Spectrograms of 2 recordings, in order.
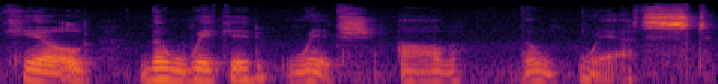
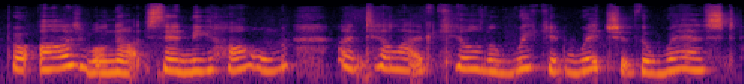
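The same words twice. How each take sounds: First: Storyteller drops into a grave hush; slow ominous narration. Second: Put-on high, young girl's plea; lifted girlish voice; Dorothy's voice. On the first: A narrator's reading. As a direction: let the witch's name land darkly. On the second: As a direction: voice the little girl near tears. Dorothy speaks, quoted in the story.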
